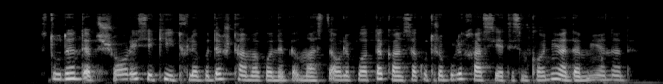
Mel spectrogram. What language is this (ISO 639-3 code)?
kat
